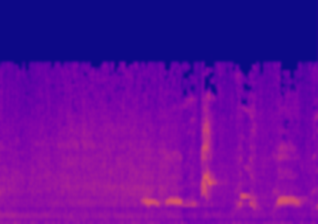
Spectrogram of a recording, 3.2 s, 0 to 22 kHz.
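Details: Blackbird singing at night in the rain in England, around 5 a.m.: short fluted whistles and a couple of rising notes with a squeaky high flourish, set against constant rain hiss and a low rumble of distant traffic.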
